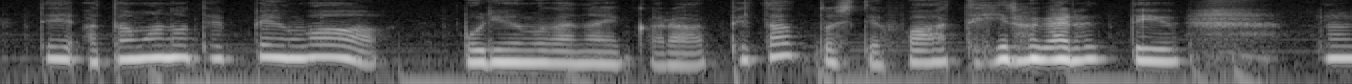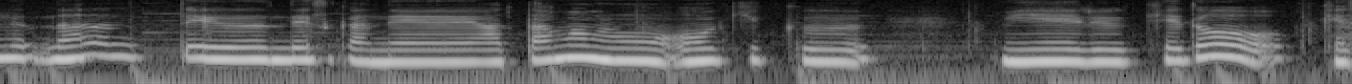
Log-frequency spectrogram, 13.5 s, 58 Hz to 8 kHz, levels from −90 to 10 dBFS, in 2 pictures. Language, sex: Japanese, female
